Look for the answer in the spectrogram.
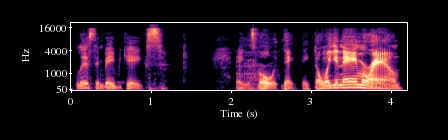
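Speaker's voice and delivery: very low, hushed confiding voice; Cirie impression. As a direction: imitate a cool schemer, deep and soft. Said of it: "Cirie like".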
